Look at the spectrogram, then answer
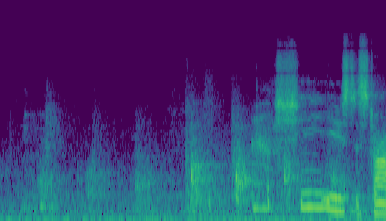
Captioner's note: shoes clacking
